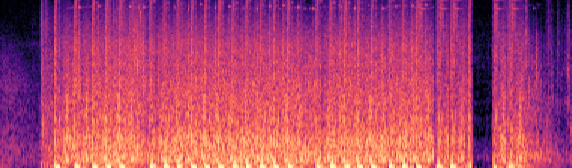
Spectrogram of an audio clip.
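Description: Sustained rapid automatic gunfire from the Fortnite video game, loud and continuous for several seconds with a brief gap near the end before resuming.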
